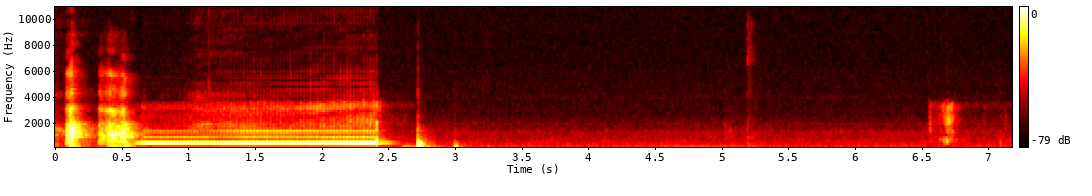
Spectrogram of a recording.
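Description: A telephone placing a call: a short burst of touch-tone dialing, then a steady ringback tone for about two seconds that cuts off, followed by faint room noise and a brief tone near the end.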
